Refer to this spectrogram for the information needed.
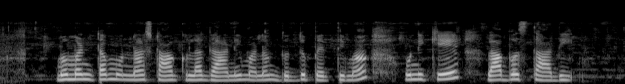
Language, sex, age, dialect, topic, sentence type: Telugu, female, 41-45, Southern, banking, statement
